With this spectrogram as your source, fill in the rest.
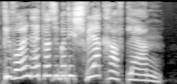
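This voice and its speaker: A woman's voice: sits high, brisk, no echo, clean studio sound, pitched above the performer's own voice. A woman reading an audiobook, voicing an eager, bossy young schoolgirl full of ideas. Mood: insistent. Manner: excited, bossy. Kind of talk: audiobook character voice.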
